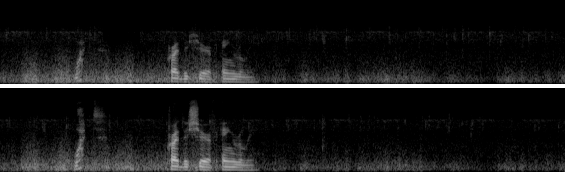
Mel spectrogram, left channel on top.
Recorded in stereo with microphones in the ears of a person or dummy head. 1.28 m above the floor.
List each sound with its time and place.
0.7 s a man speaking: 85° right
